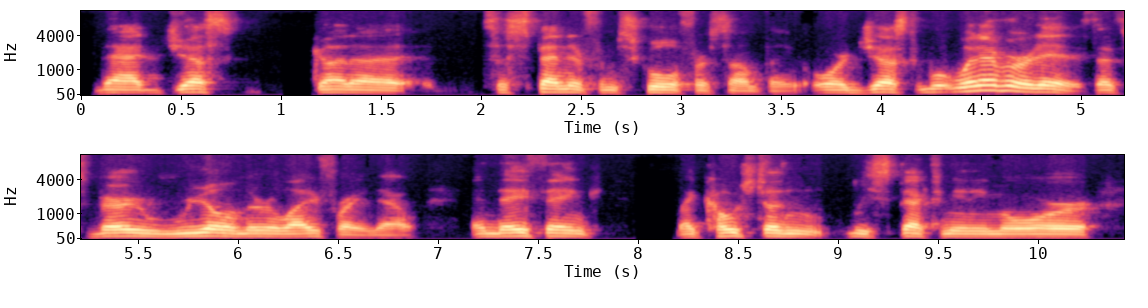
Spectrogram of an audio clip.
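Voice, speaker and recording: A man talks in a normal speaking voice at a medium pitch and a fairly quick pace, with ordinary pitch variation. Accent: American. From Rhode Island, US. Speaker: coach and motivational speaker. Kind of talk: casual interview.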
